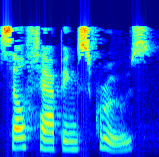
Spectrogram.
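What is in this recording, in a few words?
"self-tapping screws", English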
